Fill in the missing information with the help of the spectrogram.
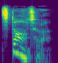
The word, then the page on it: starter motor: British English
